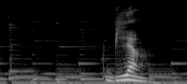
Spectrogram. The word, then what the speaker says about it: bien: going well that's right you might have noticed that bian also has a nasal sound ah so give it a try and repeat after me bien sababien now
